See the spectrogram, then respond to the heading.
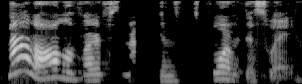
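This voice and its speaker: A woman reading a children's science book aloud with deliberate, emphatic phrasing, like a teacher for young learners. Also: on the high side, huge pitch swings, sharp tone, no room sound, lo-fi sound. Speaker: school staff member reading a textbook aloud.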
